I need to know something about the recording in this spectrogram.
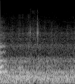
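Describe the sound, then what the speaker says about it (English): Steady rain falls in South Florida, a continuous even hiss with faint scattered ticks of drops hitting a surface, moderately loud and unbroken, with no voices over it. "Now it's raining."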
